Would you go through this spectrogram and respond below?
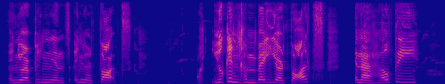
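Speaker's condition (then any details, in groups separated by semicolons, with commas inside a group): Cerebral palsy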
